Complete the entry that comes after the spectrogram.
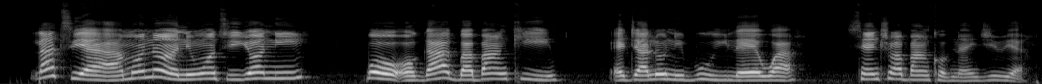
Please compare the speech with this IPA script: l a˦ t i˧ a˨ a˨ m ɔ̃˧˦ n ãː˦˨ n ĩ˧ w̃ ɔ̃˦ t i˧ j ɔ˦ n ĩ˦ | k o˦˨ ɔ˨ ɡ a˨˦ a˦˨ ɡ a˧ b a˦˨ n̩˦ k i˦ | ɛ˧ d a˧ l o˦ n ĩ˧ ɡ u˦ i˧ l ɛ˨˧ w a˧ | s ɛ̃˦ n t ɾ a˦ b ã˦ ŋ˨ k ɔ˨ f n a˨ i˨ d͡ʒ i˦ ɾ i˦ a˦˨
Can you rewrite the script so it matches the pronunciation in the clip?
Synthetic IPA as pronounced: l a˦ t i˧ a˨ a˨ m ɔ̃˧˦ n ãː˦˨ n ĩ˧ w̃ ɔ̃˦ t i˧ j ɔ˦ n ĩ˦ | k͡p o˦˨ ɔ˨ ɡ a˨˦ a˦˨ ɡ͡b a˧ b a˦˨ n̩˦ k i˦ | ɛ˧ d͡ʒ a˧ l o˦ n ĩ˧ b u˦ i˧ l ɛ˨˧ w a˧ | s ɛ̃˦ n t ɾ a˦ b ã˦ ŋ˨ k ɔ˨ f n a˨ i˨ d͡ʒ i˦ ɾ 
